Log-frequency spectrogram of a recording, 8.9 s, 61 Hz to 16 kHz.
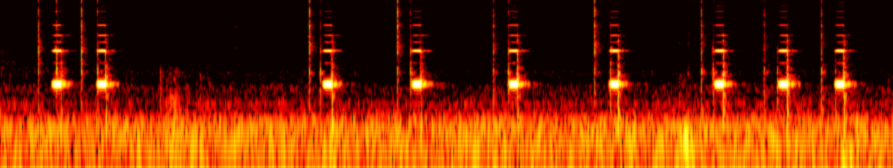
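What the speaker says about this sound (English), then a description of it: "Button beeps work." Maxon WX-3 or RadioShack 12-247/12-251 weather radio buttons sound about a dozen short, crisp electronic beeps in irregular pairs and singles, clear and close over a low background hum.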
